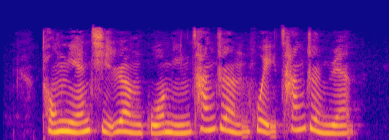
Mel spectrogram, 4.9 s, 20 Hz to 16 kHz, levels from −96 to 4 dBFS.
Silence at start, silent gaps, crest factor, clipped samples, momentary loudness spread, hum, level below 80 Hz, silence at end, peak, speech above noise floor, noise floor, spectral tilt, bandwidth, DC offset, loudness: 0.55 s; none; 14 dB; under 0.1%; 8 LU; none; -62 dBFS; 0.45 s; -4 dBFS; 35 dB; -52 dBFS; -4.5 dB/octave; 7.8 kHz; under 0.1%; -17 LUFS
